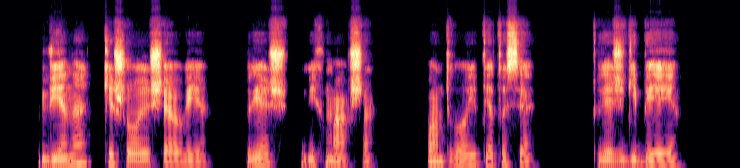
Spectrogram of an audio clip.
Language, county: Lithuanian, Telšiai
